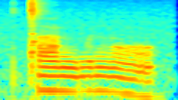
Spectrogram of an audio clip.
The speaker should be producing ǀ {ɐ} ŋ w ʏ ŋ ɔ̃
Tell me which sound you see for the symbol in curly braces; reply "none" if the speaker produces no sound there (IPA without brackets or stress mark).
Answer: a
